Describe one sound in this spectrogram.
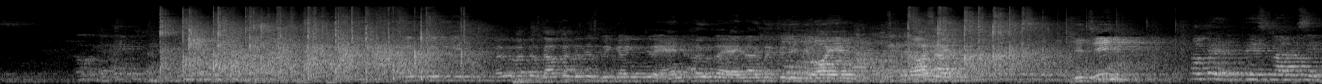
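A crowd of people murmurs and laughs in an echoing hall.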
